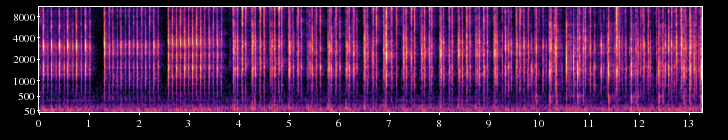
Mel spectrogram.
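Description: A keyboard fitted with a masking tape mod clatters under steady, fast typing, its keystrokes close, crisp and muted, with only brief pauses.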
